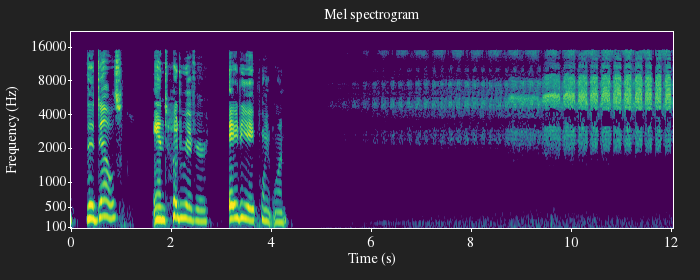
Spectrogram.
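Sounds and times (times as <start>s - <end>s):
speech: 0.0s - 4.4s
cicadas buzzing among cypresses and lemon trees in the south: 4.8s - 12.0s.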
